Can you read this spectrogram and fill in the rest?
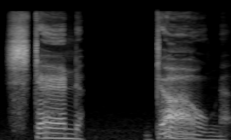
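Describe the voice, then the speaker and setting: A man plays a grim werewolf detective in an audio drama. He is protective and menacing, with a gravelly, dry-recorded voice and a very drawn-out delivery. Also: medium pitch, sharp tone, no echo, heavily acted. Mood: stern, controlled. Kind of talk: amateur audio roleplay drama.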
